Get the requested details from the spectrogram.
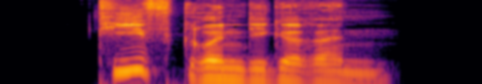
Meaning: inflection of tiefgründig: 1. strong genitive masculine/neuter singular comparative degree 2. weak/mixed genitive/dative all-gender singular comparative degree
- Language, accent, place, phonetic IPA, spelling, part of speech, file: German, Germany, Berlin, [ˈtiːfˌɡʁʏndɪɡəʁən], tiefgründigeren, adjective, De-tiefgründigeren.ogg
